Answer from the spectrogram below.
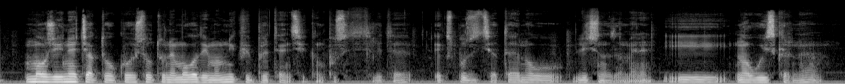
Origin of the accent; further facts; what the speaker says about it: Shumen, Shumen Province, Bulgaria; Родом съм от Шумен.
